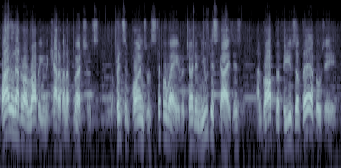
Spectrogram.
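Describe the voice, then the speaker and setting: A man's voice: medium pitch, big pitch swings, fairly quick, darkish tone, dull audio, faint music behind, natural voice. A man giving scripted dramatic narration as the narrator of a play.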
